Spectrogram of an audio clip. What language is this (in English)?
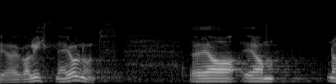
Estonian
